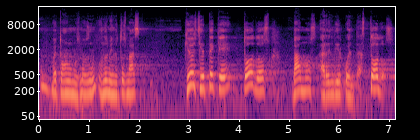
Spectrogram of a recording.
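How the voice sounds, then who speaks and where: A man's voice: sits high, animated, measured pace, dark tone. A man preaching a sermon to his congregation, putting emphatic rhetorical questions to them. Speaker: pastor. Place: church sanctuary. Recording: long reverb of a church hall.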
